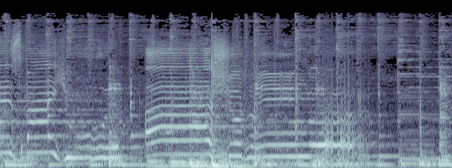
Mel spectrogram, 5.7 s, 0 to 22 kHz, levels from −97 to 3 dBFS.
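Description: From 4.03 to 4.61 s the audio breaks into processor overload crackle, a gritty tearing laid over the sound for a little over half a second. The processor kept missing its deadlines for buffers of around 10 ms, some few dozen in a row, and each miss replayed a scrap of old audio with hard edges. A single dropout gives one clean gap, but here the repeated splices produce a dense crackle that stops once the load clears.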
